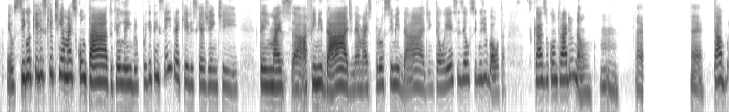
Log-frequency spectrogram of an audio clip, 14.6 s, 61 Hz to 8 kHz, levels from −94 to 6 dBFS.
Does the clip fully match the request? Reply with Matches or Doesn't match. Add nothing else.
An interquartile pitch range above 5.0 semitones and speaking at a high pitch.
Matches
